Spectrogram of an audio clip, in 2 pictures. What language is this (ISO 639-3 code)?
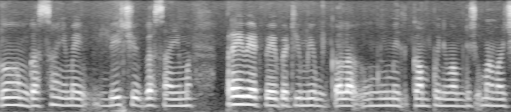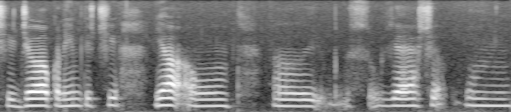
kas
